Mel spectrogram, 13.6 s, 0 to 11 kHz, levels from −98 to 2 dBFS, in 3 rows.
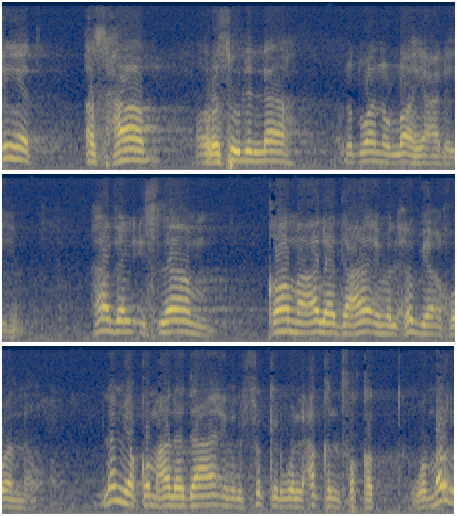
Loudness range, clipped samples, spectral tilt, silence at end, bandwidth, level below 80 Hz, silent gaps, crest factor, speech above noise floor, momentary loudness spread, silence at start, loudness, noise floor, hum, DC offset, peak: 3 LU; under 0.1%; -7 dB/octave; 0 s; 10.5 kHz; -52 dBFS; none; 16 dB; 28 dB; 15 LU; 0 s; -22 LUFS; -49 dBFS; none; 0.3%; -6 dBFS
